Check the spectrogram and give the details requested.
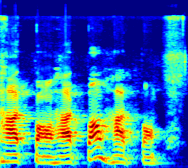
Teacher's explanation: तो थ की जगह पर त का उच्चारण कर देते हैं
